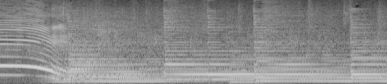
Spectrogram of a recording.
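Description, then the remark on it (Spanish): A crowd claps steadily as applause to the King, in a dense, continuous patter, mixed with loud sustained keyboard chords that slide down in pitch and then shift between held notes. “Dale un aplauso al rey, aleluya. Aleluya. Vamos, aplaude.”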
